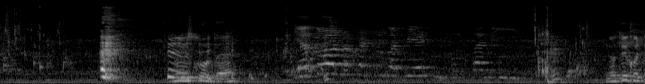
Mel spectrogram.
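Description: Water splashes as a toddler slaps it.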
